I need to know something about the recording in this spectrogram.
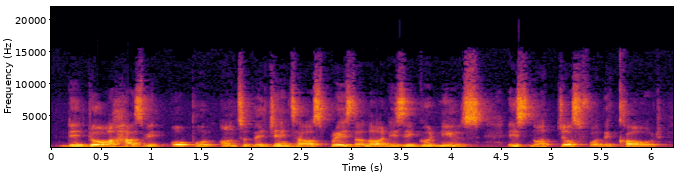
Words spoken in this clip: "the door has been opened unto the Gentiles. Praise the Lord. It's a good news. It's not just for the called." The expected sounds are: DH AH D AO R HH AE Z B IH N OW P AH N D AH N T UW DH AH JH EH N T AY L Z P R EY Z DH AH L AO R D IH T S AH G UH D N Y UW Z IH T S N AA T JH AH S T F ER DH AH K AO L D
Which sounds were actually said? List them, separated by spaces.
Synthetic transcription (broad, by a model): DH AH D AO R HH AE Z B IH N OW P AH N D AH N T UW DH AH JH EH N T AY L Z P R EY Z DH AH L AO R D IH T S AH G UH D N Y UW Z IH T S N AA T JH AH S T F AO DH AH K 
